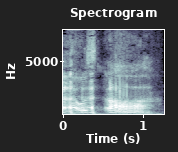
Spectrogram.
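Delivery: laughing. Real, not acted. Laughing at botched outro.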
